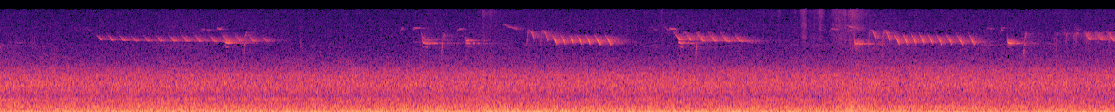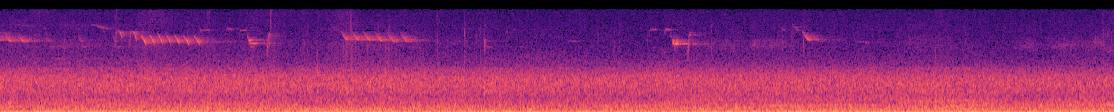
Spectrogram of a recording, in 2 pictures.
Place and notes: wülfrath, schlupkothen - wuelfrath, schlupkothen
aufnahme auf dem weg um das naturschutzgebiet - hundeauslaufstrecke
project: : resonanzen - neanderland - social ambiences/ listen to the people - in & outdoor nearfield recordings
